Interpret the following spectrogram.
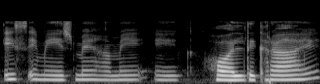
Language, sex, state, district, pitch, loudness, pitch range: Hindi, female, Madhya Pradesh, Bhopal, 215 Hz, -18 LUFS, 210-220 Hz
